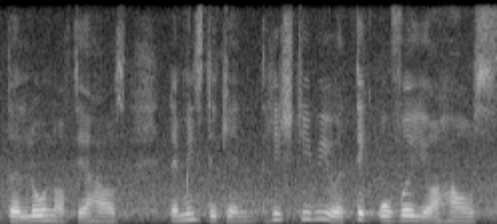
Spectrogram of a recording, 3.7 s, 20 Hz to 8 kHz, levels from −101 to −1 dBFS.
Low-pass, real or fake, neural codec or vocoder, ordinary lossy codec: none; real; none; none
